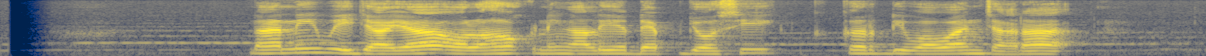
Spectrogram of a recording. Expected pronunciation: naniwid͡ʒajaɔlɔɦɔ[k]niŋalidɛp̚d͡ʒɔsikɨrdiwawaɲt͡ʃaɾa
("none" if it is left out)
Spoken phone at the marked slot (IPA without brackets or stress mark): k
